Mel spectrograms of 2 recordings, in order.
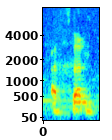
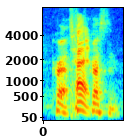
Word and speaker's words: Cresten: Crestston. Preston. Crest. Crestston. Crest like the toothpaste. Crest 10. The number 10.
